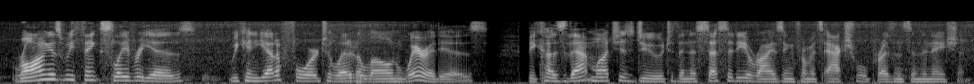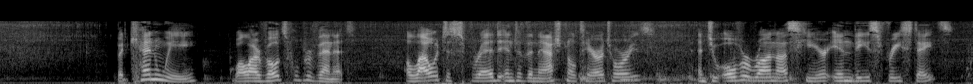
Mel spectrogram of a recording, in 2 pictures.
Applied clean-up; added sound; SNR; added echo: none; Rattle (instrument) + Gurgling; 17 dB; none.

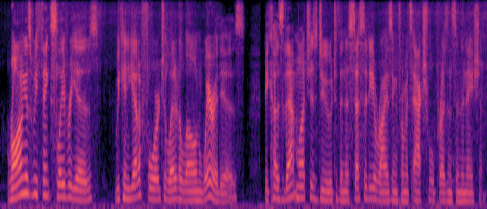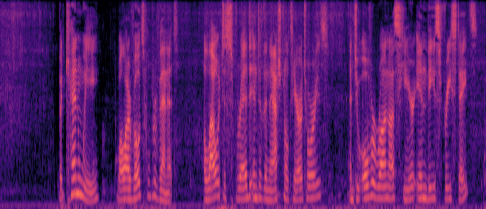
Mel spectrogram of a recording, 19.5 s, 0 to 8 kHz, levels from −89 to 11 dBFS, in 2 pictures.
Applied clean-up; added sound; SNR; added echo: neural separator model SepFormer DNS4.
